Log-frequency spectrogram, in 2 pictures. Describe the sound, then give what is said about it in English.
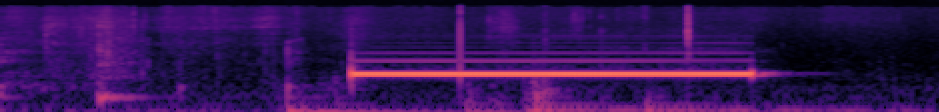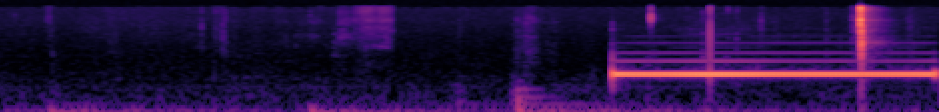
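Phone dialing clicks as a friend is called, then two steady electronic ringback tones, each about two seconds long with a pause between, sounding slightly tinny over a speakerphone. No one talks. “So we're gonna call Our friend”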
